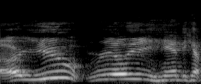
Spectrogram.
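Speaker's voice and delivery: put-on drunk voice, very slow. Recalling drunk people coming up after a show: imitating a drunk person. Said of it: "That's my impression of a drunk person".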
